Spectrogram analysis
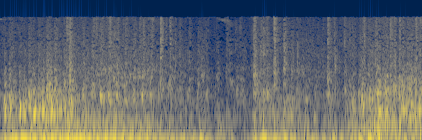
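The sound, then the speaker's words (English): Turbit fancy pigeons coo in soft, low, rolling calls that keep overlapping, a continuous murmur with no voices. “This particular bird, Darwin would have known these birds as turbots.”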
